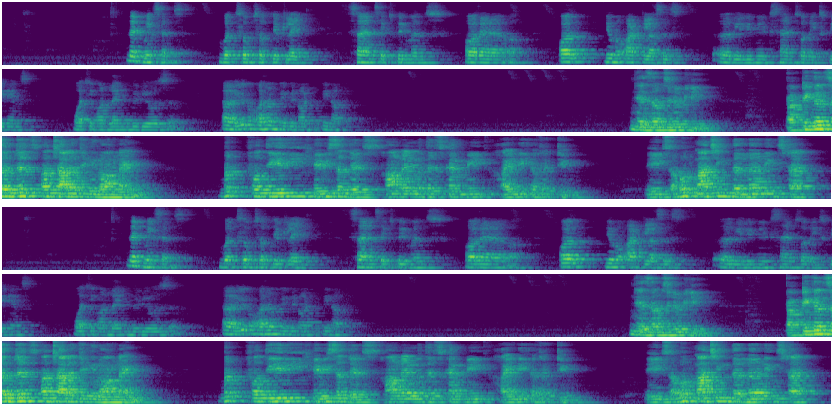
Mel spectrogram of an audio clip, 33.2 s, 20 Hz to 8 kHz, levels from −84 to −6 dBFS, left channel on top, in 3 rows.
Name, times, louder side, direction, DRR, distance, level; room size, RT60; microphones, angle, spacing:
voice 1, 1.7-2.4 2.9-4.0 4.6-5.9 6.2-6.9 7.4-7.7 8.0-9.0 9.5-11.4 12.0-13.4 14.0-15.6, left 1 dB, 65° left, -3 dB, 0.5 m, -32 dB
voice 2, 19.4-20.5 21.5-24.1 25.0-29.8 30.7-32.8, equal, 85° right, -6 dB, 1.0 m, -24 dB
3.4 x 2.4 x 2.5 m, 0.76 s
head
